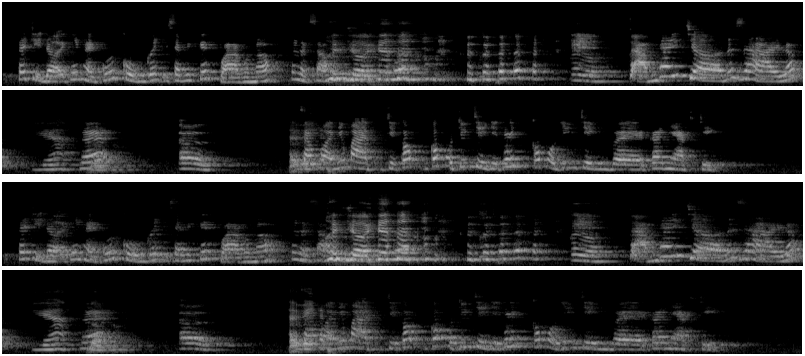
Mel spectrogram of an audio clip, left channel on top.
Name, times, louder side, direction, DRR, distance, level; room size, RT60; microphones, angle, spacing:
voice 1, 0.2-3.3 3.9-4.0 4.8-5.2 5.7-5.9 6.3-8.0 8.8-9.1 9.8-10.1 11.0-15.2, left 4 dB, 60° left, 7 dB, 0.5 m, -30 dB
voice 2, 3.2-4.3 5.7-6.1 8.3-9.3 10.9-11.1, right 3 dB, 30° right, 8 dB, 0.4 m, -28 dB
6.6 x 2.3 x 2.5 m, 0.80 s
head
